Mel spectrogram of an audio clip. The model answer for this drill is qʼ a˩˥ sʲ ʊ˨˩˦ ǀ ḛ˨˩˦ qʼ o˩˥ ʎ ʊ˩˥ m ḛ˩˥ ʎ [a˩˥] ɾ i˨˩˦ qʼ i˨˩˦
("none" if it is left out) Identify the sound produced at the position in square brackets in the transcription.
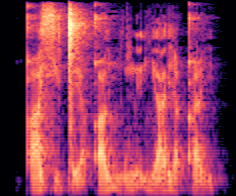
a˩˥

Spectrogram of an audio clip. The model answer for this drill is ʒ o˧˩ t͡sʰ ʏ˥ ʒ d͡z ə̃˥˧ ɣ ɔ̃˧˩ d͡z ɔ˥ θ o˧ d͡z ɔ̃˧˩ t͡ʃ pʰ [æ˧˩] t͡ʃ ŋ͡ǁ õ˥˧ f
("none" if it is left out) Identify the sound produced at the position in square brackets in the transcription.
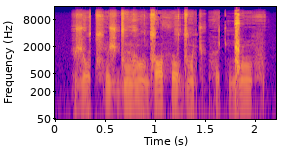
ə˧˩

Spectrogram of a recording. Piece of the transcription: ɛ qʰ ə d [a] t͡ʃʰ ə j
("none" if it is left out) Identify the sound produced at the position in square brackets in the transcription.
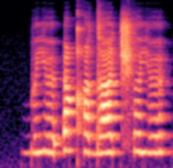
a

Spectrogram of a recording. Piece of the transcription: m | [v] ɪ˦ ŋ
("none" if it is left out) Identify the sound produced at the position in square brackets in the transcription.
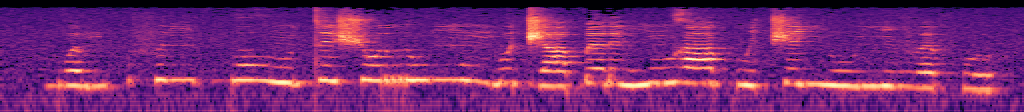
f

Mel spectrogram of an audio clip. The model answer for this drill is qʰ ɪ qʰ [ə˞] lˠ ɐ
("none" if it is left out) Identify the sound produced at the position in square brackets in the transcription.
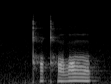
ɐ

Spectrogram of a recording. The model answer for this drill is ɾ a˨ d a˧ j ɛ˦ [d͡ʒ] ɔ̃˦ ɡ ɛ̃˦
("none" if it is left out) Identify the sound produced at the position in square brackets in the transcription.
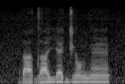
d͡ʒ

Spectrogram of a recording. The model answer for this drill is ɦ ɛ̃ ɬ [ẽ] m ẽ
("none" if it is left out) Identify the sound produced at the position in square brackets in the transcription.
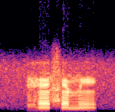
ɛ̃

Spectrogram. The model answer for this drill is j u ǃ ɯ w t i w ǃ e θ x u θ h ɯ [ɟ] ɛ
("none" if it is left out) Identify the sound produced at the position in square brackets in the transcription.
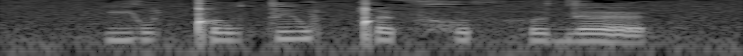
d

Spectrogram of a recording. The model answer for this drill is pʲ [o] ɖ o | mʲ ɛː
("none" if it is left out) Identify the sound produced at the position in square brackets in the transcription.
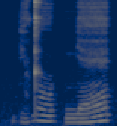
o̤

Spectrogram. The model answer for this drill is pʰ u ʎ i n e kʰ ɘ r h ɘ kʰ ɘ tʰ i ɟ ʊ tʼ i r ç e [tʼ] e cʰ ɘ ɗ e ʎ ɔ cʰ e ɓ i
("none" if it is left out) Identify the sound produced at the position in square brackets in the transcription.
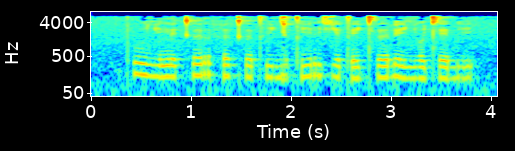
tʼ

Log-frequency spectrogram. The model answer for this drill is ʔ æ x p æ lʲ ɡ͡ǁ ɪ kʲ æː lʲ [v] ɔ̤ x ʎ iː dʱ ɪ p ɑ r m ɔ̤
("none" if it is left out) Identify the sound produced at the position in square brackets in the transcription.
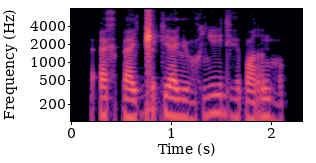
w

